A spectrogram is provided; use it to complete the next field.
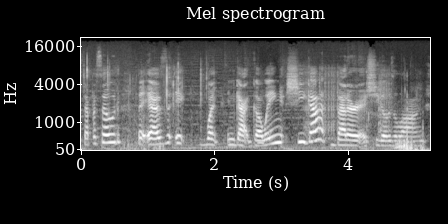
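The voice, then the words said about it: Valley Girl speaking style. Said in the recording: “I got the Valley Girl thing going on”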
